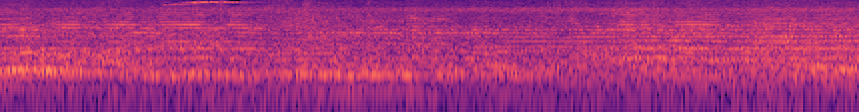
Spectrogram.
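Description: A large crowd of football fans celebrating, many voices singing and shouting together at a steady loudness.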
